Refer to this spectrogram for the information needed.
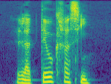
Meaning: theocracy
- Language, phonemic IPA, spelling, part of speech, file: French, /te.ɔ.kʁa.si/, théocratie, noun, Fr-théocratie.ogg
